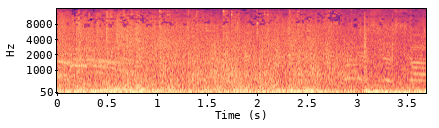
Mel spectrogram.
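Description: Ship cannons fire in rapid succession during a naval battle in Assassin's Creed Rogue, a dense, continuous roar of booms and blasts with crew voices shouting over the din.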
